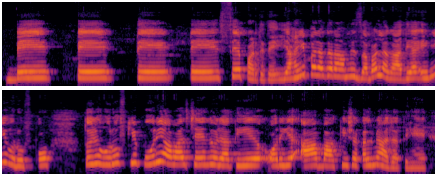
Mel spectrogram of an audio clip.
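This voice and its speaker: A woman's voice: high-pitched, unhurried, a little mellow, highs cut off. A woman teaching an online language lesson, patiently drilling letters and sounds one by one. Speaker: Urdu teacher.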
